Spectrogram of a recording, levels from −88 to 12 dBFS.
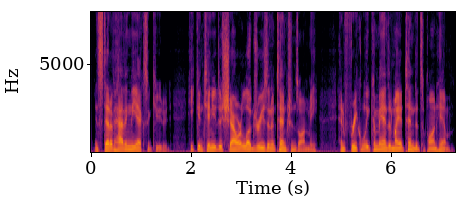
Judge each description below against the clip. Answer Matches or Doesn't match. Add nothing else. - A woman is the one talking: Doesn't match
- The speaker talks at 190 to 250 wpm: Doesn't match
